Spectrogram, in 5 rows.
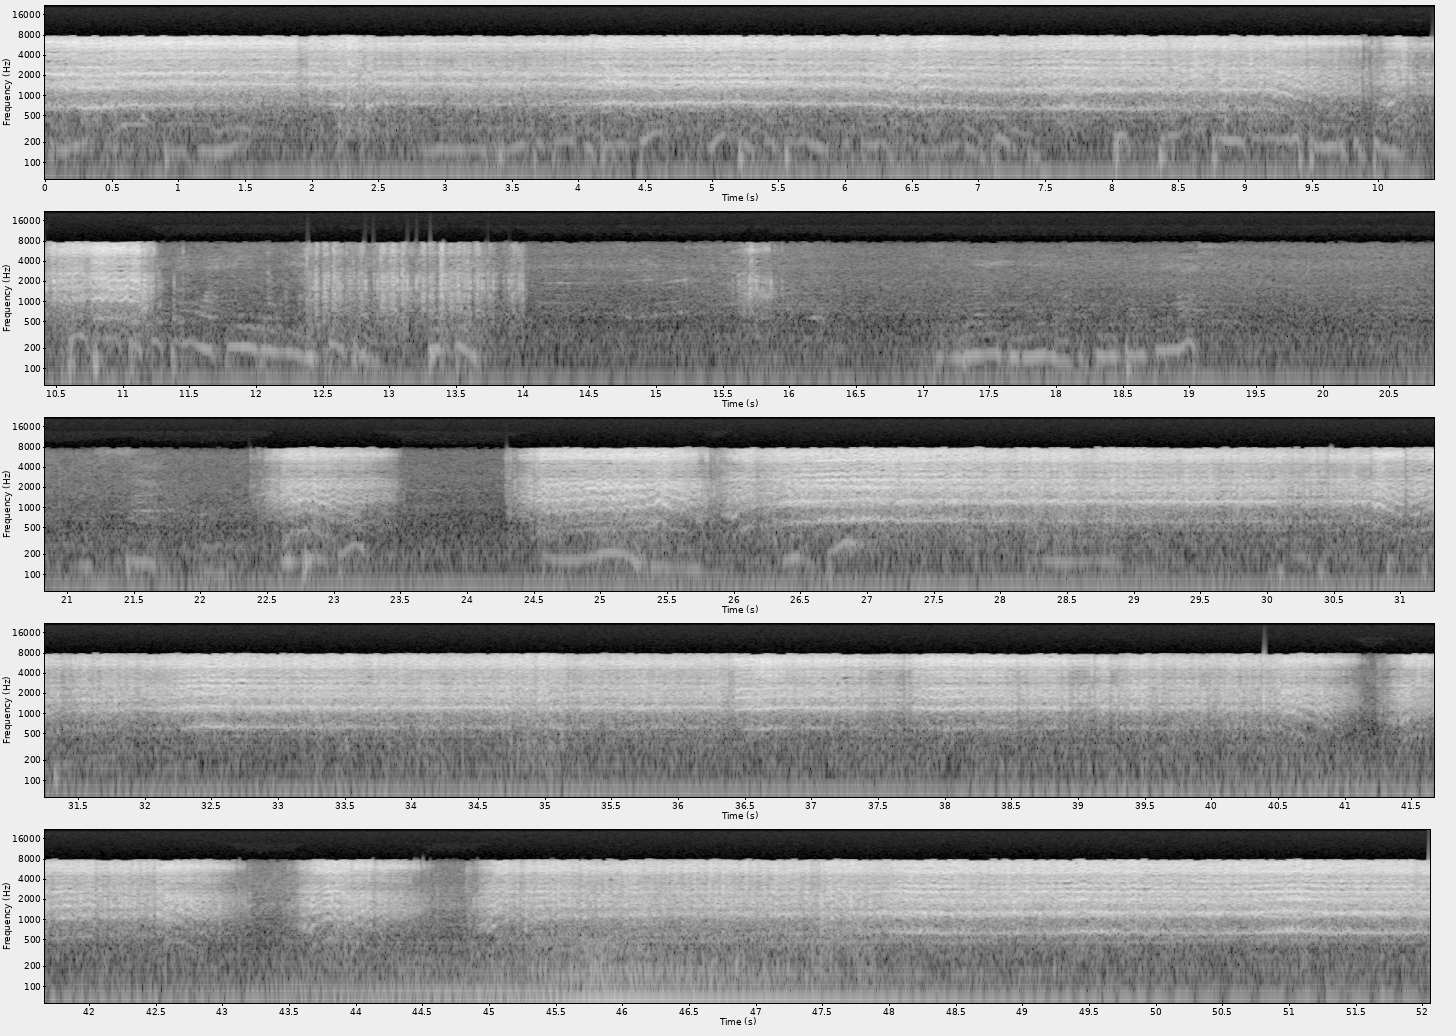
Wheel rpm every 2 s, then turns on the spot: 200, 200, 200, 170, 130, 80, 10, 0, 0, 0, 0, 30, 70, 130, 160, 130, 160, 160, 160, 160, 90, 70, 60, 160, 160, 160.
10-14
